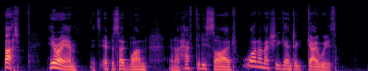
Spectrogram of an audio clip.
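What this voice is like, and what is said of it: Australian accent. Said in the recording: “my accent gives away the fact that I am actually from Australia, from the state of Victoria”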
